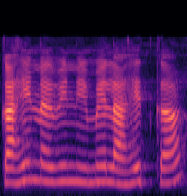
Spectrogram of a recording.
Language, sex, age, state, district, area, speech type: Marathi, female, 30-45, Maharashtra, Buldhana, rural, read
